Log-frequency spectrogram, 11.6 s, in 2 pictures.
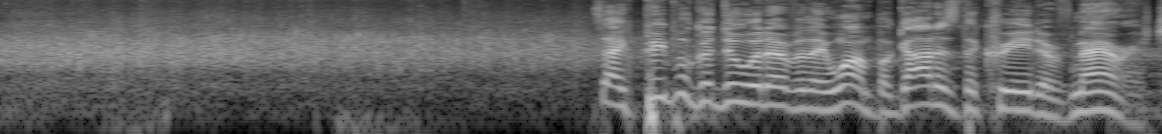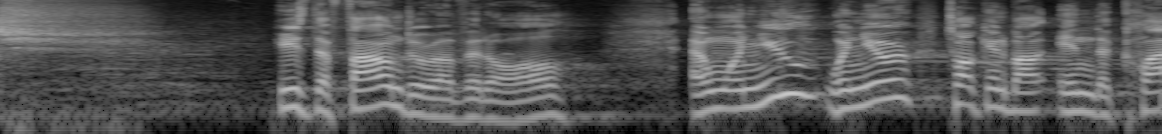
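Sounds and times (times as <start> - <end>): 
audience clapping: 0.0 - 3.8
speech: 3.0 - 6.2, 7.2 - 11.6.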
